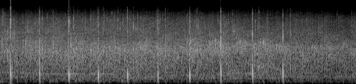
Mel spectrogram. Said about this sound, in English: Hey, give the kids a round of applause.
